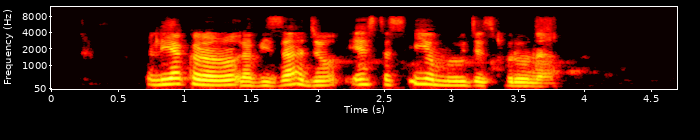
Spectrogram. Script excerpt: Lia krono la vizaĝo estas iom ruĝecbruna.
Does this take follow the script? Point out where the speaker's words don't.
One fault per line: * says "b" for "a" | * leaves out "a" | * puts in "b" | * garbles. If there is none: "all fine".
all fine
